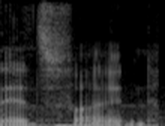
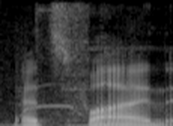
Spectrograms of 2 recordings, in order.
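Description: First: Whispered it's fine to self. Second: Said in the usual way. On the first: Real, not acted. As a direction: breathe "it's fine" unvoiced.

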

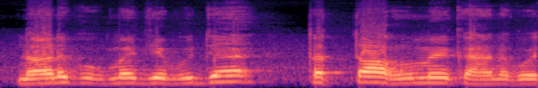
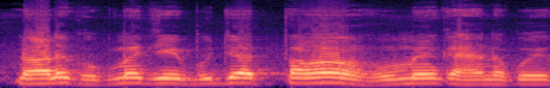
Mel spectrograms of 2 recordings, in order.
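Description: First: ਤੱਤਾ read out letter by letter as the bare letter name; literal spelled reading. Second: ਤਾਂ said with a long a and a nasal ending; correct nasal reading. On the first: Teacher reading the verse literally to show the mistake, ਤੱਤਾ spelled out. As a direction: say ਤੱਤਾ as written, with no nasal ਤਾਂ. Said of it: "ਇੱਥੇ ਤੱਤਾ ਲਿਖਿਆ". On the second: Teacher showing students the right recitation, nasal ਤਾਂ. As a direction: read ਤਾਂ with the kanna and bindi sounded, nasalised. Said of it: "ਤੱਤੇ ਦੇ ਅੱਗੇ ਕੰਨਾਂ ਬਿੰਦੀ ਉਚਾਰ ਕਰੀਏ". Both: Shown as a demonstration.

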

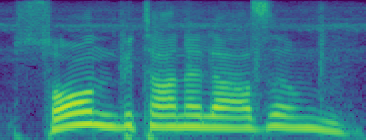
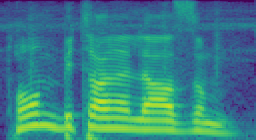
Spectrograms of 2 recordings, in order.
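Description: First: "Son" drawn out slow and a bit higher; slow dramatic stretch. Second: Said in the usual way. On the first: Shown as a demonstration. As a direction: stretch "Son bir tane lazım" slowly, leaning on "Son". ("Son" kelimesini uzatarak, yavaş ve dramatik)

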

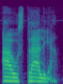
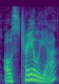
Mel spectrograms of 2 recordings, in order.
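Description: First: Slow, every vowel open in "Australia"; "Australia" with clean Spanish vowels. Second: English accent. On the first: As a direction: say "Australia" with pure Spanish A sounds, slowly. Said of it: "En español siempre suena como A". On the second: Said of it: "esa A suena diferente". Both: Shown as a demonstration.

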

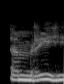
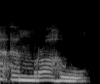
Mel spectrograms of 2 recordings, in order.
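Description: First: أمره as amrihi, i after r; kasra on the ra. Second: أمره as amrahu, a after r; fatha on the ra. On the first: Teacher showing Hafs's reading, ra with i. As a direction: end أمره in ri-hi. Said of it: "بالخفض يعني بالجر". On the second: Teacher showing other readers' form, ra with a. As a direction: end أمره in ra-hu. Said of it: "باقي القراء قرأوها". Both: Shown as a demonstration.

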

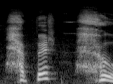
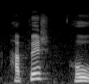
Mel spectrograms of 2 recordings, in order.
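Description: First: Slow "হাফেশ হু" with pharyngeal h; throat-pressed h. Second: Said in the usual way. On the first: Shown as a demonstration. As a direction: squeeze the throat on each h of "হাফেশ হু". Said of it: "কণ্ঠনালীতে চাপ". ("হাফেশ হু" কণ্ঠনালীতে চাপ দিয়ে) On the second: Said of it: "normal".

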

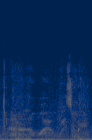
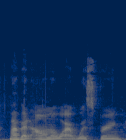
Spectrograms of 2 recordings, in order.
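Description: First: Quick unvoiced whisper; catching herself whispering. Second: Said in the usual way. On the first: Real, not acted. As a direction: whisper it, a bit rushed.

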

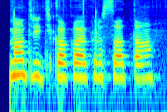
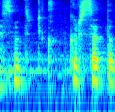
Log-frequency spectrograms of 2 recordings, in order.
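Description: First: Said in the usual way. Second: Softly whispered admiration. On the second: Real, not acted. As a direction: whisper it to the camera. Showing food to camera.

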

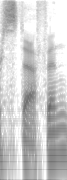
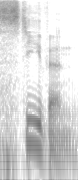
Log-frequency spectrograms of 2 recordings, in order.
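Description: First: Short E and an F sound in "Stephen". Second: Long EE and a V sound in "Stephen". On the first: Preacher offering another pronunciation, "Stephen" said as STEF-ən. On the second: Preacher naming an apostles' helper, "Stephen" pronounced STEE-vən. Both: Shown as a demonstration. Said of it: "depending on how you pronounce it".

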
